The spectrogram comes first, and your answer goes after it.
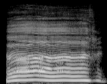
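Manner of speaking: high, loud whimpering cry; drawn-out wail of pain. A narrator's reading. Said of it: "Grell whimpered again".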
